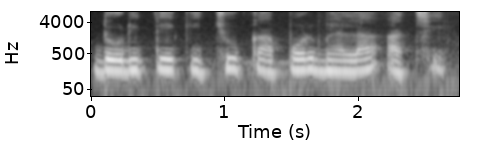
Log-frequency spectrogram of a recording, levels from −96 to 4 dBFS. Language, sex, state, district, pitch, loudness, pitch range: Bengali, female, West Bengal, Alipurduar, 175 Hz, -15 LUFS, 165-185 Hz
